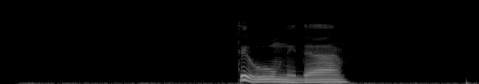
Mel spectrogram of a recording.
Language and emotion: Russian, positive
